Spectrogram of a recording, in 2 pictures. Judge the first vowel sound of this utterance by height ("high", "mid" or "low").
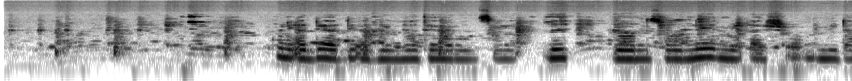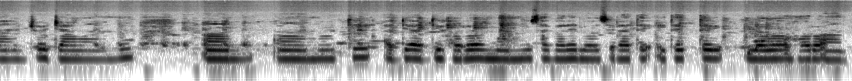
high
